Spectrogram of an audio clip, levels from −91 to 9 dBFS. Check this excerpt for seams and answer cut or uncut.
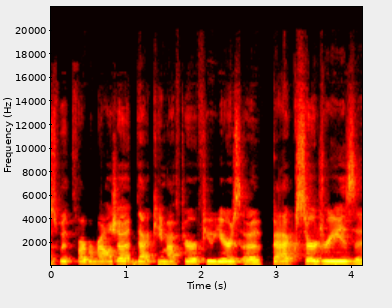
cut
